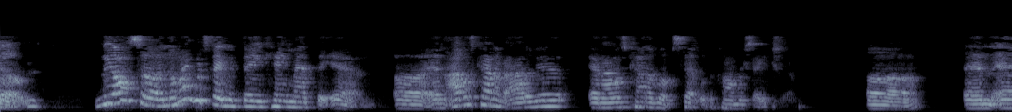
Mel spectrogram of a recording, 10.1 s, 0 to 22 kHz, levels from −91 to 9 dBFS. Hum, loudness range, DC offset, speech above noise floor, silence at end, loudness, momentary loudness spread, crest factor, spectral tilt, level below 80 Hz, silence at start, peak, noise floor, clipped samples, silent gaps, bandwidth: none; 7 LU; under 0.1%; 44 dB; 0 s; -34 LUFS; 15 LU; 18 dB; -3.5 dB/octave; under -90 dBFS; 0 s; -18 dBFS; -78 dBFS; under 0.1%; 8.22-8.64 s, 9.46-9.62 s; 6 kHz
